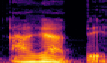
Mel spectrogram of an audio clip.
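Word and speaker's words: ἀγάπη: que dios es ágape en griego se dice ágape se acentúa en la segunda sílaba y significa que dios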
